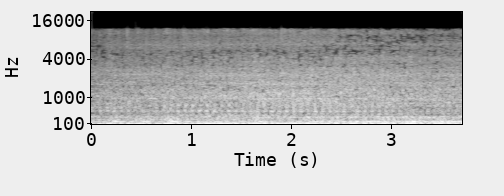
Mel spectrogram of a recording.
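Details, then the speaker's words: Buick Regal at idle just after start: a loud rough idle with an uneven low knock. Owner says it is not the tensioner pulley, which shakes because the wrong belt is fitted and misrouted; knock source unconfirmed. "You hear that little knocking noise? Now, you would think it's that tensioner pulley, which is not."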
